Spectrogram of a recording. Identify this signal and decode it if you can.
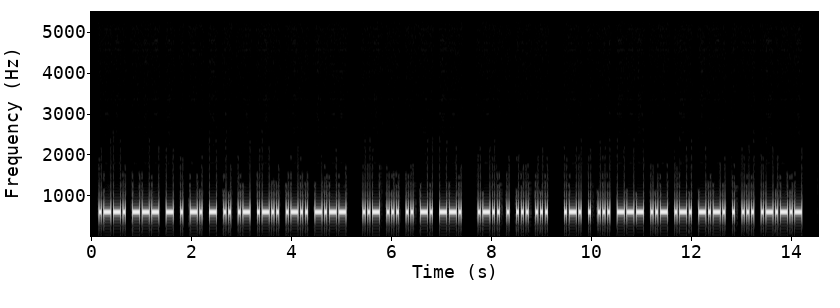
Morse code, heard as a keyed tone, about 25 wpm, 600 Hz. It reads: POTENTIALLY USING LESS RESOURCES.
